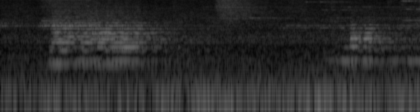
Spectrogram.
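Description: Vehicle horns honking in street traffic: one blast of about a second shortly after the start and a shorter one near the end, over a steady low traffic rumble.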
